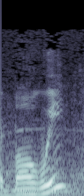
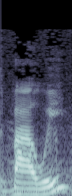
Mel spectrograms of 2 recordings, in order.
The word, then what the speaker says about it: Bowie: No, Graf, contrario a lo que tú digas, no se dice Bowie, es Bowie.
